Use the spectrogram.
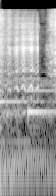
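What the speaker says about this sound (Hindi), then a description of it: "वो बाहर गया और कुछ देर बाद बकरी की जोरदार चीख वहां सुनाई दी" A goat lets out one loud, strained bleat like a scream, brief and close, with no voices around it.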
